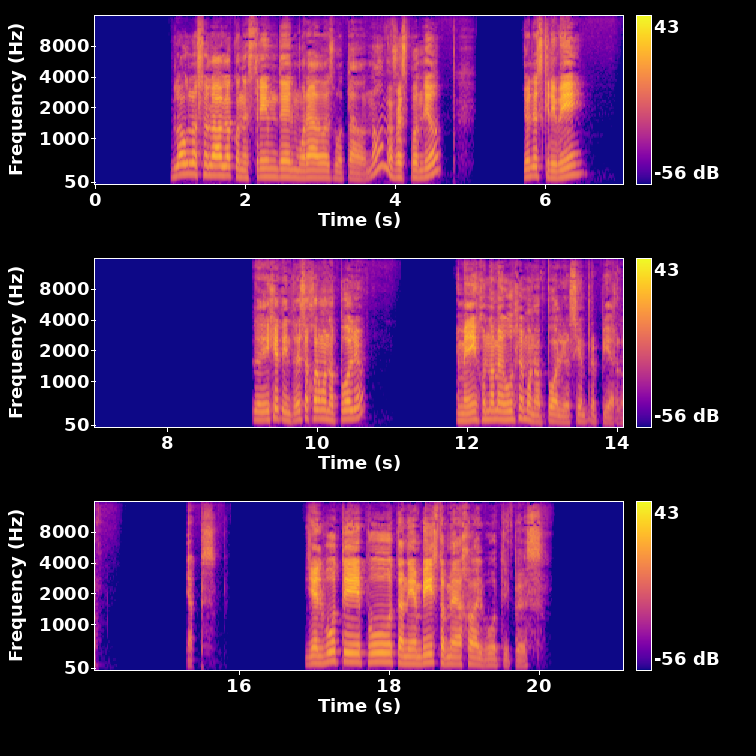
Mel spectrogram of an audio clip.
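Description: A young man talks with animation into a microphone, in short bursts.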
